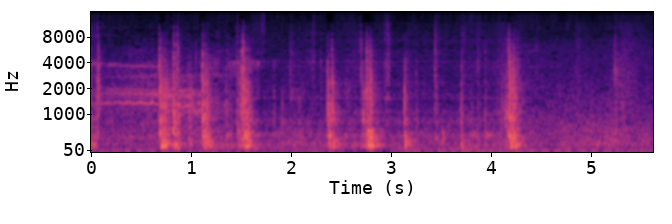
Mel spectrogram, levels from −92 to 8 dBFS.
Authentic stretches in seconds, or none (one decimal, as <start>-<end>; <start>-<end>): 0.0-1.6; 4.1-5.6

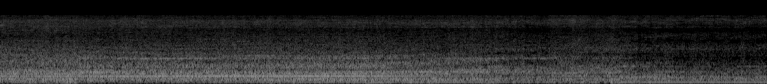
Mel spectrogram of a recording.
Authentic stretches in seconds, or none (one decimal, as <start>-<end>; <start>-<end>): 0.0-5.5; 6.2-7.7

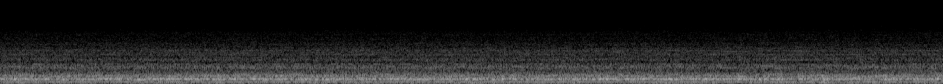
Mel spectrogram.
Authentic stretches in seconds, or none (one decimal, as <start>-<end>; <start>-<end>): 0.0-7.2; 8.8-9.4

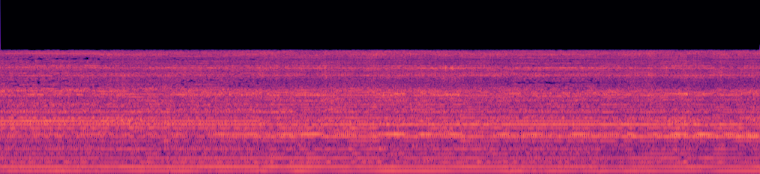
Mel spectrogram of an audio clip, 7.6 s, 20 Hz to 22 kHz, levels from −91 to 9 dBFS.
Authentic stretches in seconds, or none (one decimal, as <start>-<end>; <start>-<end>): 0.0-1.0; 1.7-2.6; 5.1-6.0

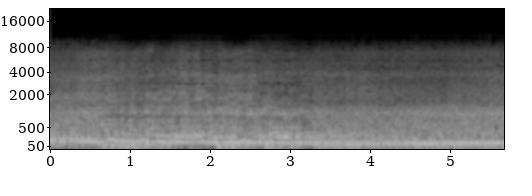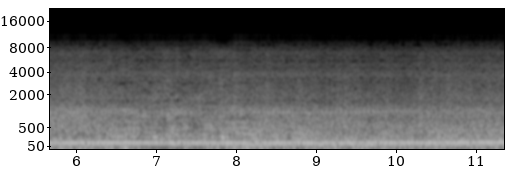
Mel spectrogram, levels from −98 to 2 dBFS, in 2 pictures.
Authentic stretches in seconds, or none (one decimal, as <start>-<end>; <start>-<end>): 0.0-0.6; 3.3-6.4; 8.2-11.4

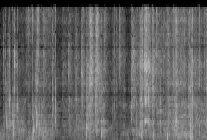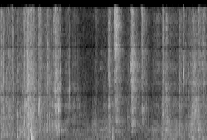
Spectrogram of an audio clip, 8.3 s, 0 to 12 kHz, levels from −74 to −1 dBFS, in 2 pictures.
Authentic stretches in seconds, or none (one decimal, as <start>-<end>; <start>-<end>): 4.1-5.2; 5.8-7.2

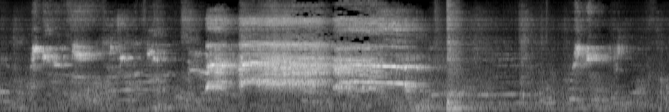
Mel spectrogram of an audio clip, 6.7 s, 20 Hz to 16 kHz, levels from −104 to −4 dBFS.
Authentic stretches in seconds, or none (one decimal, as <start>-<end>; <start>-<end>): 2.9-3.7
